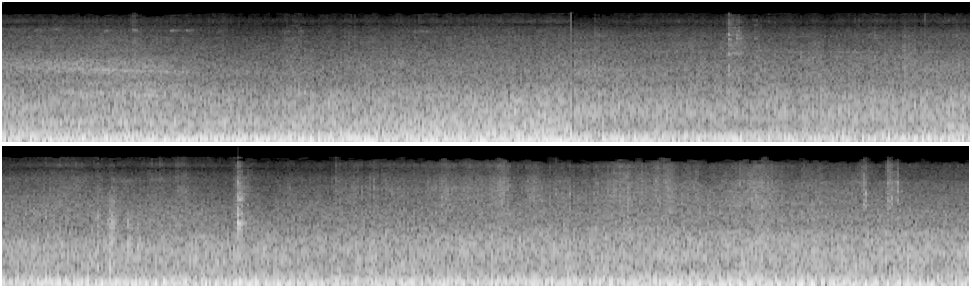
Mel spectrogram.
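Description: Steady roadside traffic noise from passing motorbikes and cars, a deep continuous rumble, with a few sharp clicks near the middle.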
